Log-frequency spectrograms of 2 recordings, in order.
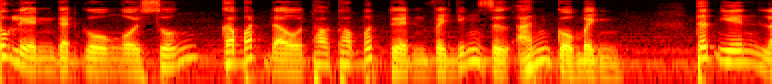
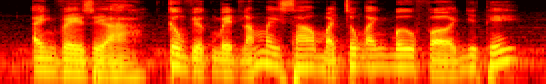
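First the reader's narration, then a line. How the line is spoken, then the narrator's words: Gentle smiling voice. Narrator (Vietnamese): cô mỉm cười đầy hiền từ nhẹ nhàng nói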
